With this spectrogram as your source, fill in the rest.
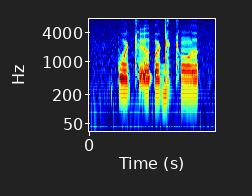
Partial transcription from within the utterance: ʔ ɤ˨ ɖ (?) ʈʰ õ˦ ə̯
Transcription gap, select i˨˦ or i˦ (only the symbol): i˨˦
